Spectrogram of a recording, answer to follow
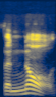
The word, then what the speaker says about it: phenol: And Phenyl, phenyl, and phenol. You edit the emphasis in the right syllable.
